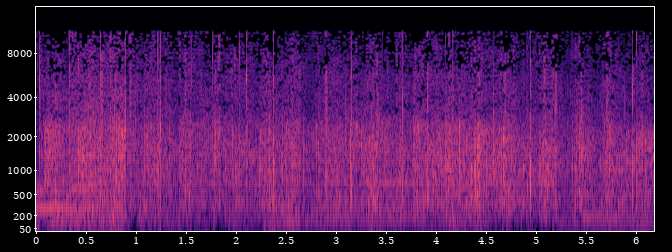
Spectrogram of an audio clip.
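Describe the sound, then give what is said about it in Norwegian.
An audience applauds steadily, many hands clapping in a dense, sustained patter at even loudness for several seconds, with no voices rising above it. “Gi en applaus til de som ba den bønnen for første gang.”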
